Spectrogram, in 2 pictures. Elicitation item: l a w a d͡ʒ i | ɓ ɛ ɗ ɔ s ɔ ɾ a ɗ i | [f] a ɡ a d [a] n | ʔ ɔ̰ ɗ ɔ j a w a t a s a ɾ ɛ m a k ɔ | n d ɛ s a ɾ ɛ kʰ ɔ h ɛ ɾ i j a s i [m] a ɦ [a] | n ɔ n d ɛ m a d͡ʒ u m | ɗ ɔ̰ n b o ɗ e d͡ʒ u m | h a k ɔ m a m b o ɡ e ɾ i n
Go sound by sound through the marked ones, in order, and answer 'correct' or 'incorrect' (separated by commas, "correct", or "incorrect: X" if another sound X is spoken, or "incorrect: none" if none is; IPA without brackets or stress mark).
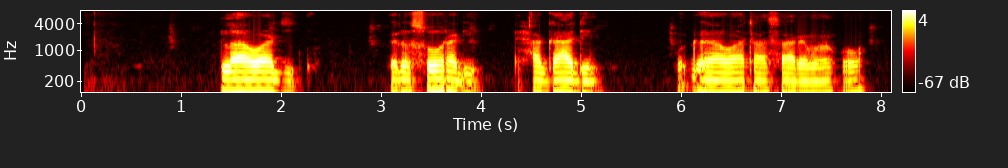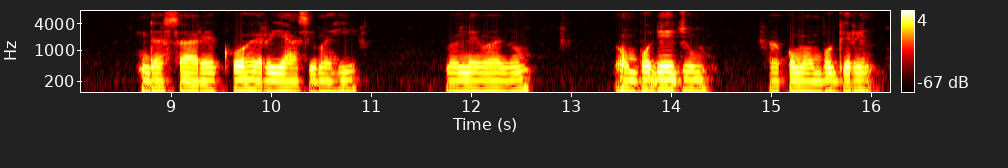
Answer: incorrect: h, incorrect: i, correct, incorrect: i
